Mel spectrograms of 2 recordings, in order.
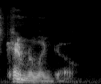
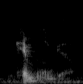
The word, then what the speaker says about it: Camerlengo: How do you how do you pronounce that? Carlamingo, Car- like the cardinal dude, who is Camerlengo. It's Camerlengo, Camerlengo.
